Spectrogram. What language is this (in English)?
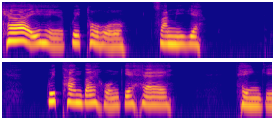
Soyaltepec Mazatec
